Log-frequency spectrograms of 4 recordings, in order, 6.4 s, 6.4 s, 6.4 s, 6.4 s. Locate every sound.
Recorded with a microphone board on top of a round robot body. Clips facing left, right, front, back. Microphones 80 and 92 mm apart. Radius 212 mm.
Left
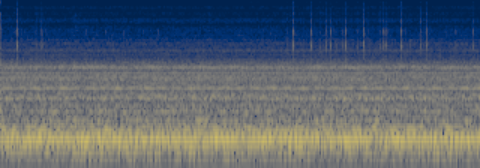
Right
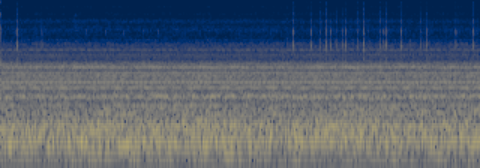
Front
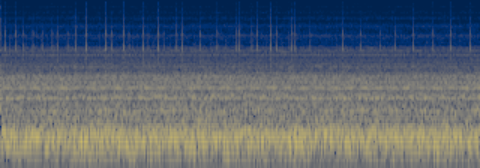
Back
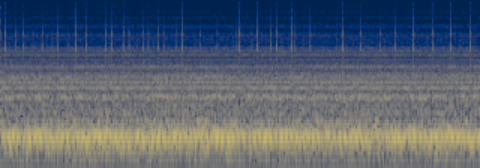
0.0 s an engine running: 15° left, 7 m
